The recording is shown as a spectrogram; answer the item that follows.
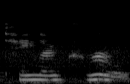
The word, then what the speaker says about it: talocrural: So it's spelled Talocrual, so talocrural joint.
